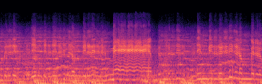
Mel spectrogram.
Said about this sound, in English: and all she has for company are a hen. And a dog. And a nanny goat.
